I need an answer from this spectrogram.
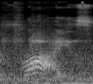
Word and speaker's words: Fries: which we see victor fries yeah for some reason they changed his name so now it's pronounced like french fries much better for hiding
